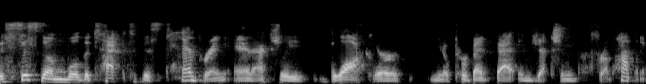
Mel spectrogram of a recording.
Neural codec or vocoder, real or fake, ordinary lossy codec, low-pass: none; real; Opus, 32 kbps; 7.2 kHz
